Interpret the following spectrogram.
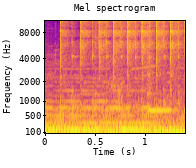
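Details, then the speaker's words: Homemade taser on a 12 V DC supply, 555 oscillator switching a relay through a MOSFET to drive a transformer, rapid steady relay clicking several per second over a low hum; normal relay clicking. "You can hear it clicking. That is because uh the 555 chip is is switching the relay through the MOSFET and it just does that all the time whenever it's plugged in."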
